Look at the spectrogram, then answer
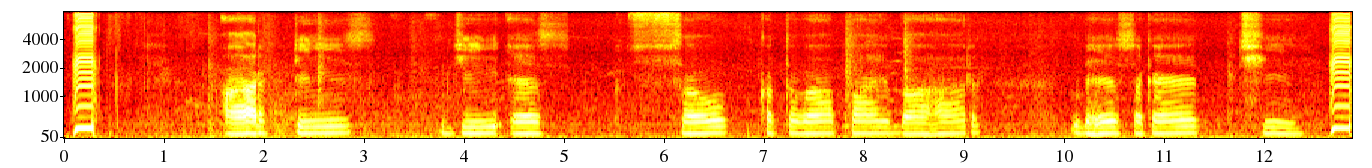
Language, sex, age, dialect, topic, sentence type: Maithili, male, 36-40, Angika, banking, question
